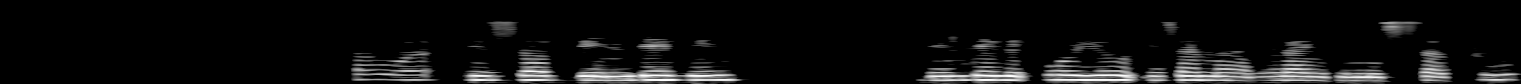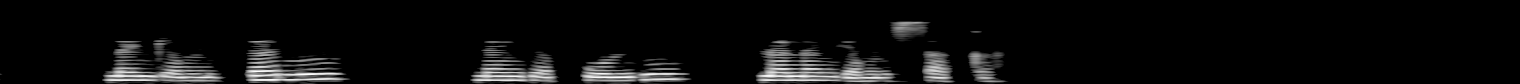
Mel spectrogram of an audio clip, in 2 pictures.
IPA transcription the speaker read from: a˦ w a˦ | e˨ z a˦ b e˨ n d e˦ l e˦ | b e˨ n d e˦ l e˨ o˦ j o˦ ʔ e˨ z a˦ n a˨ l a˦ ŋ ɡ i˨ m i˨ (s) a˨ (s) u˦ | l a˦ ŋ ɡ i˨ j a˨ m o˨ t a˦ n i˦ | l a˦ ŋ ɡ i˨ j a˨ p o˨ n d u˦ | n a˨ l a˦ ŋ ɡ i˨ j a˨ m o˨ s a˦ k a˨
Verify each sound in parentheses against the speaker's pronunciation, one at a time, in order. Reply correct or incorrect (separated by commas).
correct, incorrect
